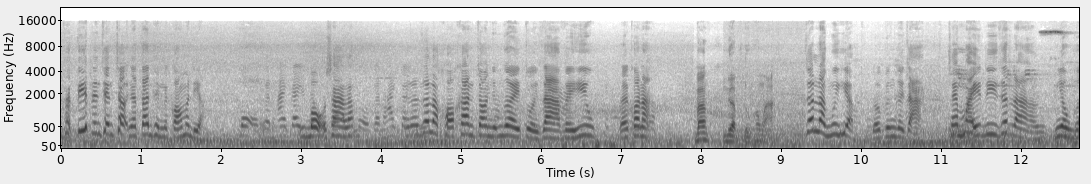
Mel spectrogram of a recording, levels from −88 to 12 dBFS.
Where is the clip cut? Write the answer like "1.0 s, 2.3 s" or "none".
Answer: 8.3 s, 11.1 s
